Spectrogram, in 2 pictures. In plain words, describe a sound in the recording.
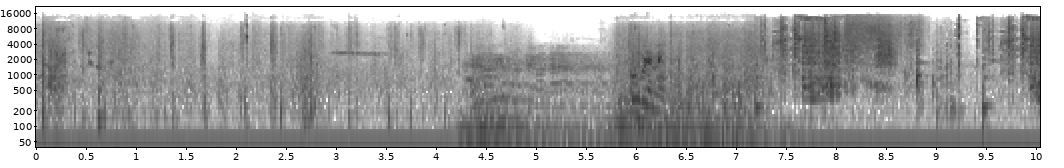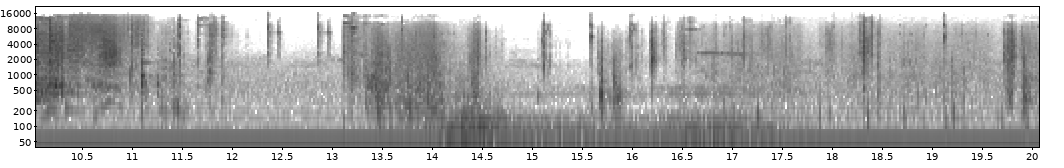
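Footsteps patter quickly over grass and pavement.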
